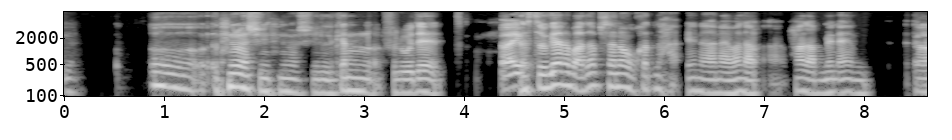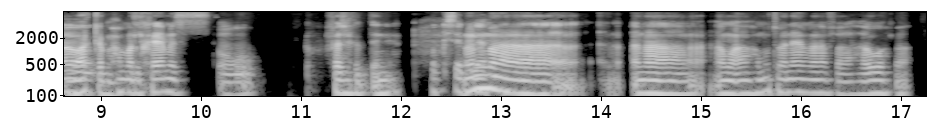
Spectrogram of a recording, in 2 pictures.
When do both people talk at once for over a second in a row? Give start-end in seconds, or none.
none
